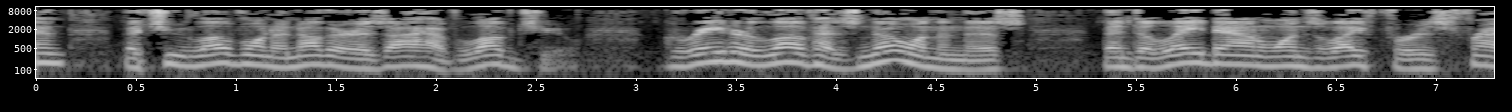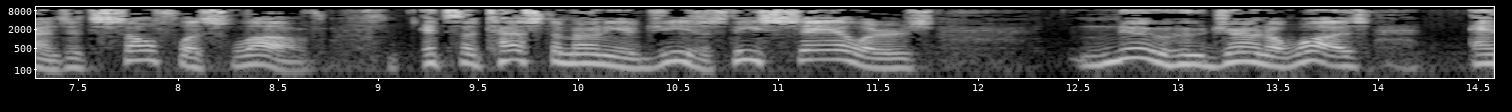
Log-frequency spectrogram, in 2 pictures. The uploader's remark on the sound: I recorded this in the car while traveling so please disregard the ambient sounds.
